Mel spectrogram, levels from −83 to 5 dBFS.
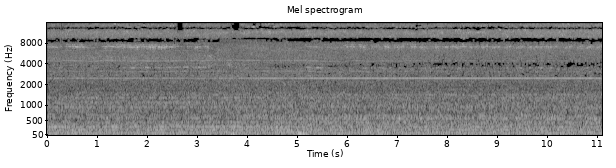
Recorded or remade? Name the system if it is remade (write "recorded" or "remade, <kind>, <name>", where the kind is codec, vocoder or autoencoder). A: recorded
